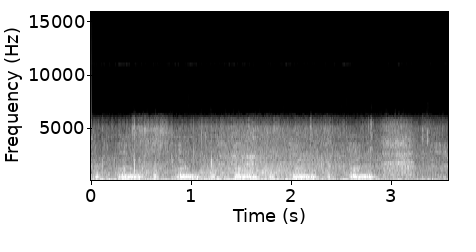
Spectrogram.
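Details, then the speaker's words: 35-year-old woman with a known murmur and chronic exercise intolerance, heard at the fourth left intercostal space: rhythmic heart sounds with a soft, blowing decrescendo diastolic murmur of aortic regurgitation. "Hopefully, the timing for this murmur sounds different than the previous two examples. That's because this is a diastolic murmur."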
